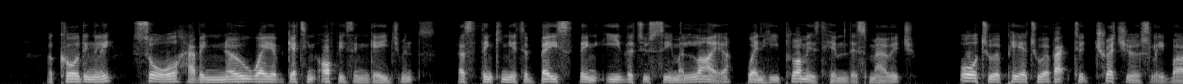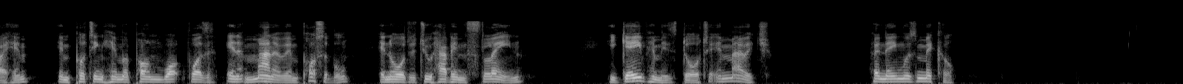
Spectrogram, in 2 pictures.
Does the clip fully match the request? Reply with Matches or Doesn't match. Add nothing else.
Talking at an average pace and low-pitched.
Matches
